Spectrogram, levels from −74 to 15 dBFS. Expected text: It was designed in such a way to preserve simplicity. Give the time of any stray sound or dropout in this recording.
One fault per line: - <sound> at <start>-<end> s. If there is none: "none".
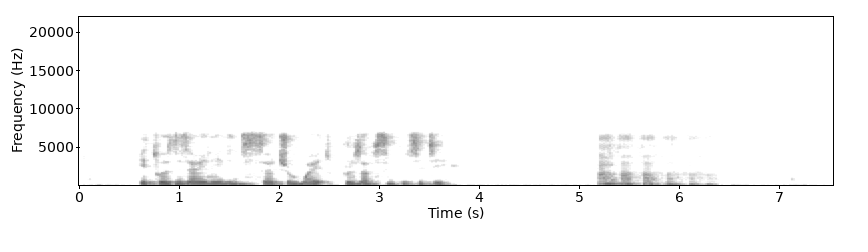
- laugh at 5.2-6.4 s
